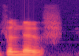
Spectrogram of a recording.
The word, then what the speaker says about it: Villeneuve: So this game was announced a few months ago, and the film hadn't come out yet, the latest film by Denis Villeneuve, which I really like, and I'm a Dune nerd.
